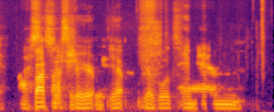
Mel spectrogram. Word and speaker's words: Başakşehir: Başakşehir.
